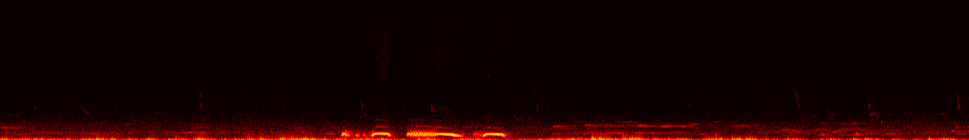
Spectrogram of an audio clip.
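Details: Spotted dove kept as a decoy at a ground site after a storm utters a single coo phrase, short-long-short, the long middle note sliding downward, amid low rumbling ambient noise.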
